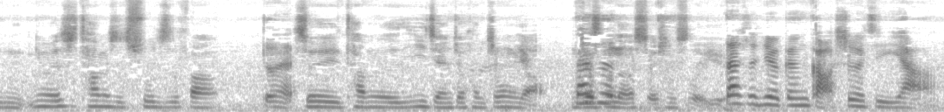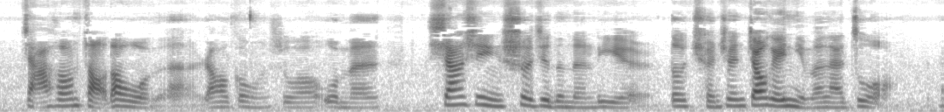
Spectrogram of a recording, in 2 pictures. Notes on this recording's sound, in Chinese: 因为户外录制的这期，请注意很有可能听到风声车声人生狗叫各种杂音，调音新手的降噪处理不是很成功还请见谅。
